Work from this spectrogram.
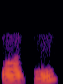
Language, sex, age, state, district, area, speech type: Nepali, male, 18-30, West Bengal, Darjeeling, rural, conversation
